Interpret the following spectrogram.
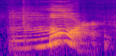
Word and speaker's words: more: I hear that or sound. More is spelled M-O-R-E. Well, just by looking at this, I see that chunky monkey. I can see that or sound. Or. Our friend E there is silent.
